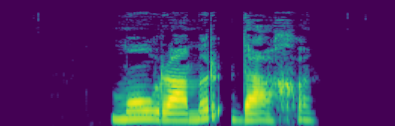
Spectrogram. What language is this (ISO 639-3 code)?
ady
